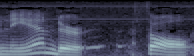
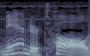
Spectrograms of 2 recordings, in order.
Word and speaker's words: Neanderthal: you don't know the neander Thal neander tall the H is silent neander tall man is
